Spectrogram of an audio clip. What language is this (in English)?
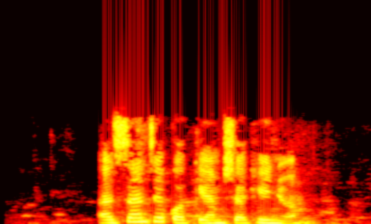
Swahili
